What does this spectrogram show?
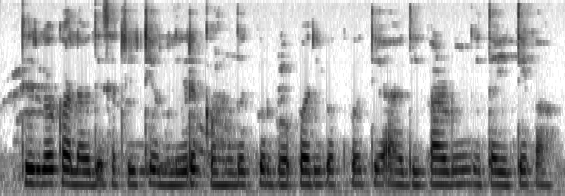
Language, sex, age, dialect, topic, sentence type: Marathi, female, 18-24, Standard Marathi, banking, question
